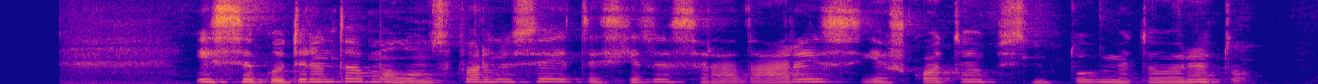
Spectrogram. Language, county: Lithuanian, Kaunas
